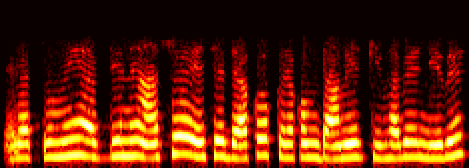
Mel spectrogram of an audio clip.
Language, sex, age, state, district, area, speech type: Bengali, female, 30-45, West Bengal, Darjeeling, urban, conversation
